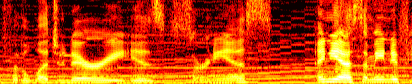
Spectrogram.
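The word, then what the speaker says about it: Xerneas: decided to get X I believe the right pronunciation for the legendary is xerus and yes I mean if you don't like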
